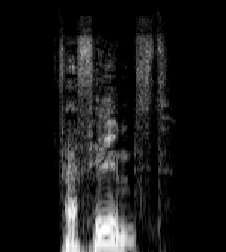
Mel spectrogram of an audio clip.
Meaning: second-person singular present of verfilmen
- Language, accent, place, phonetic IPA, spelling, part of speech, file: German, Germany, Berlin, [fɛɐ̯ˈfɪlmst], verfilmst, verb, De-verfilmst.ogg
